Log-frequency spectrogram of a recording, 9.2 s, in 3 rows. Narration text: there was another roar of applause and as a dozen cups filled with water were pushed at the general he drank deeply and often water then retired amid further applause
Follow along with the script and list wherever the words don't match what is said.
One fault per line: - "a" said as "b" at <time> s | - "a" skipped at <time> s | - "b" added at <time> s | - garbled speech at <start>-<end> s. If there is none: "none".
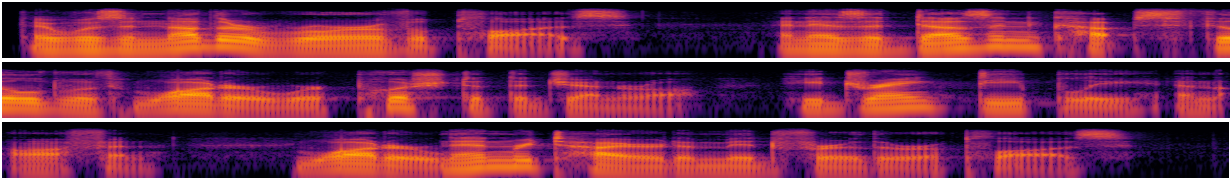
none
